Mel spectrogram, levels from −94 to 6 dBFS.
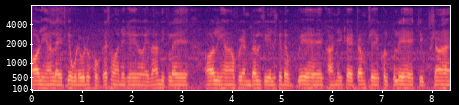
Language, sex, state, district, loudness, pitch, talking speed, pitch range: Hindi, male, Bihar, West Champaran, -17 LUFS, 130 Hz, 210 wpm, 125-130 Hz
